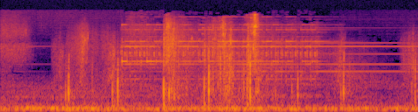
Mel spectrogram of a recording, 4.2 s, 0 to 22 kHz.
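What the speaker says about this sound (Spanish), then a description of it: "¿Es eso un teléfono?" In the horror video game Outlast 2, a telephone bell rings faintly in the distance, its ring steady and continuous beneath a low background rumble, with footsteps and soft thuds sounding closer by.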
